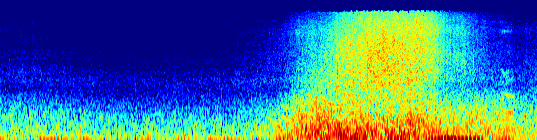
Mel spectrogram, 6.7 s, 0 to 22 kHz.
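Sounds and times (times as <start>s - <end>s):
processed ocean wave crashing with bright foamy high-end filtering: 3.4s - 6.4s.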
